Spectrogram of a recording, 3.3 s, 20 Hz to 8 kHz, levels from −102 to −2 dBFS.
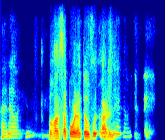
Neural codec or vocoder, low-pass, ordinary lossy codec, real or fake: codec, 16 kHz, 1.1 kbps, Voila-Tokenizer; 7.2 kHz; Opus, 32 kbps; fake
